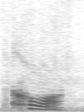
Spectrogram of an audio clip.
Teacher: it looks like corpse, but it's actually pronounced core. The P is silent. It's a French word, if I remember right, and that's why the P is silent.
